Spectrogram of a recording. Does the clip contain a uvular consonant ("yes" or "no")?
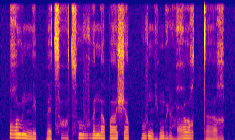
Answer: yes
